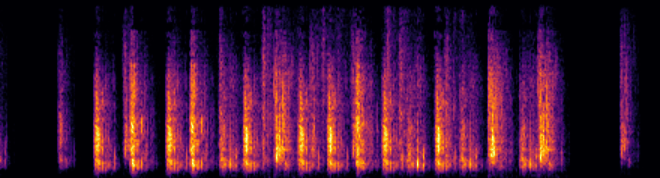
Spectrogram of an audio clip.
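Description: Footsteps crunch quickly over gravelly ground.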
